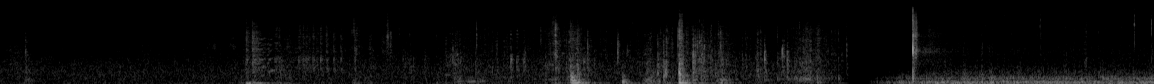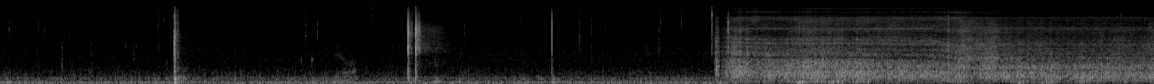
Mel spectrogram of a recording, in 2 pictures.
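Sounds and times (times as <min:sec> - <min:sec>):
wood fire burning: 0:02.0 - 0:23.0
knocks and rustles: 0:02.2 - 0:08.5
fire crackling pops: 0:02.4 - 0:07.6, 0:08.6 - 0:23.0.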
